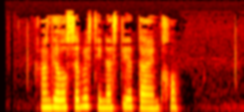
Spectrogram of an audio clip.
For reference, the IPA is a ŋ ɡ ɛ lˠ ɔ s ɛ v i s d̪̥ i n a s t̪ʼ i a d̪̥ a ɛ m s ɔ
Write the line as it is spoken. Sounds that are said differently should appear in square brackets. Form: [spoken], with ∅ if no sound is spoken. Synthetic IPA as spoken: a ŋ ɡ ɛ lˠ ɔ s ɛ [b] i s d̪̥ i n a s t̪ʼ i a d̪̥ a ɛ m [χ] ɔ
